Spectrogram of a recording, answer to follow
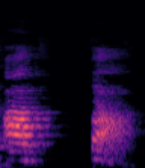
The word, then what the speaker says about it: আত্মা: করি এটা হচ্ছে আত্মা জানি ম ফলা মাঝে বা শেষে কোন বর্ণের সাথে যুক্ত থাকলে সে কষেত্রে যে বর্ণের সাথে যুক্ত থাকে সে বর্ণটা দুইবার উচ্চারিত হবে সে কষেত্রে এখানে সঠিক উচ্চারণ হয়েছে আতা আত আমি এটা হচ্ছে আত এটা হচ্ছে বধাক্ষর অর্থাৎ থেমে যা বেশি এজন্য আত অর্থাৎ এইযে মটা যুক্ত ছিল ত সাথে দুটো হয়ে গেল আতটা হচ্ছে মুক্ত অক্ষর এখানে একটা বিষয়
